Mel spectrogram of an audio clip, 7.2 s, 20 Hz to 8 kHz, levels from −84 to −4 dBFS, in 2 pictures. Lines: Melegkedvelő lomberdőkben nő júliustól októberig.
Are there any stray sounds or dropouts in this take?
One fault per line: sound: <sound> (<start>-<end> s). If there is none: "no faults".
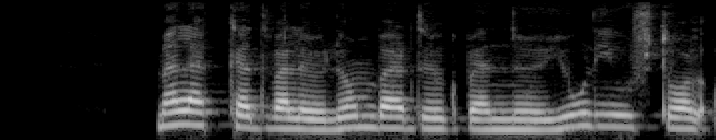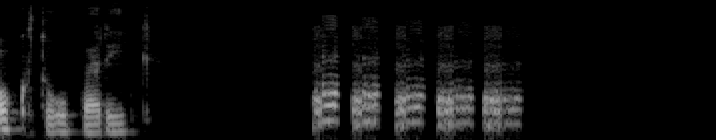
sound: laugh (5.1-6.2 s)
